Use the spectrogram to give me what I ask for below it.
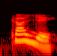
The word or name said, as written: calle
